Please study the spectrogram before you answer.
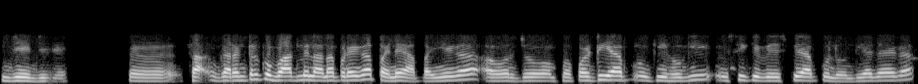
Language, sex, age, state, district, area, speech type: Hindi, male, 45-60, Uttar Pradesh, Sitapur, rural, conversation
